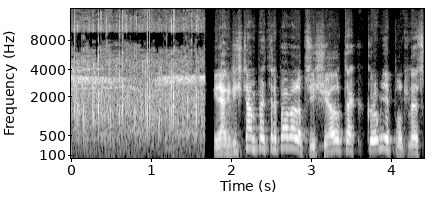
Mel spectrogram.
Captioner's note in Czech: potlesk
